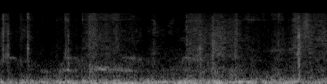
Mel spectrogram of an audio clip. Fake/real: fake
